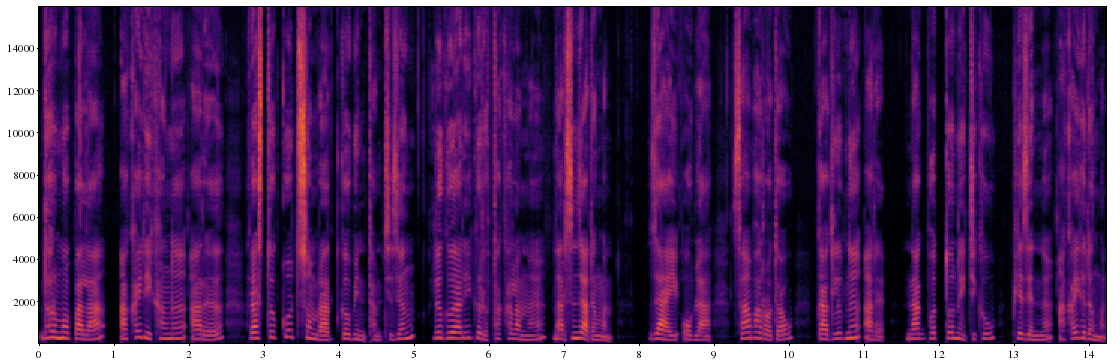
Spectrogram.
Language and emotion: Bodo, neutral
